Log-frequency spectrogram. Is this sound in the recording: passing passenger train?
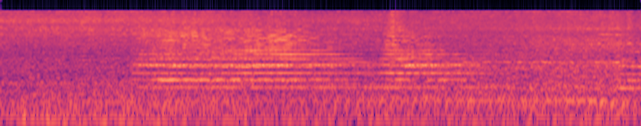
yes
